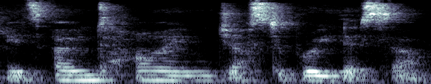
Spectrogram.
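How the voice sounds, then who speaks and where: A woman leading a guided breathing meditation, giving soothing, unhurried instructions in short phrases. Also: sits low, completely flat delivery, creaky, a little mellow. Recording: echoey room, distant from microphone.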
